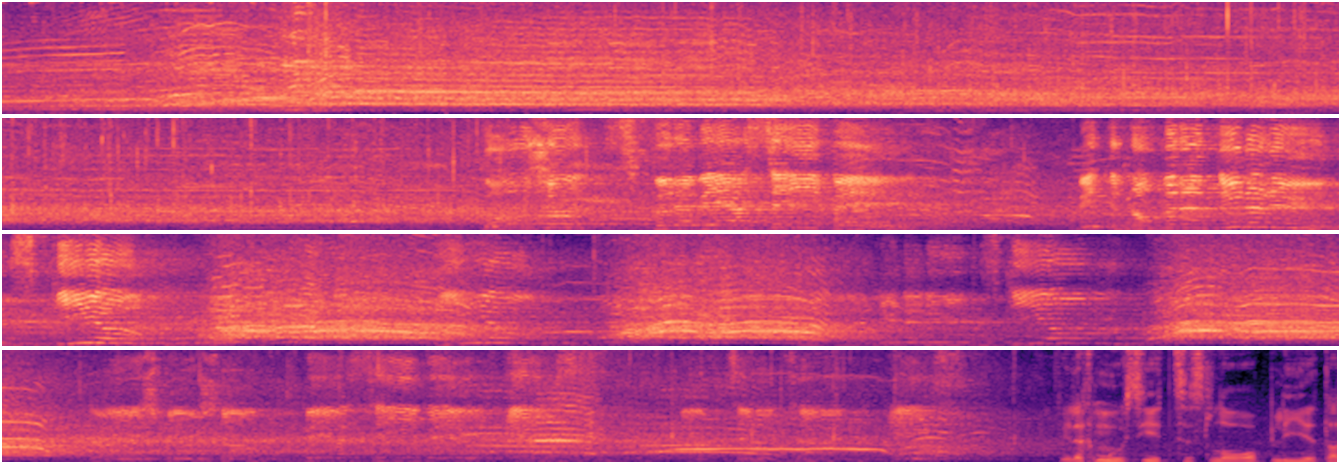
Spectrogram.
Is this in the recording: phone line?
no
